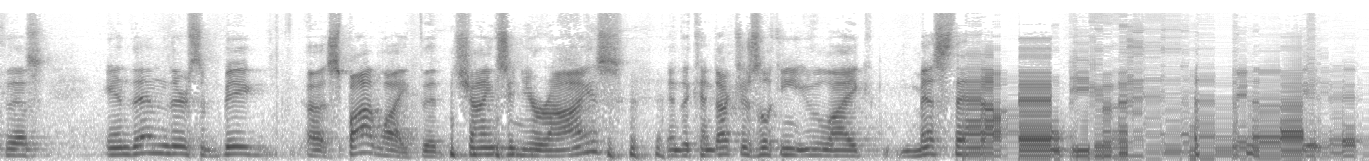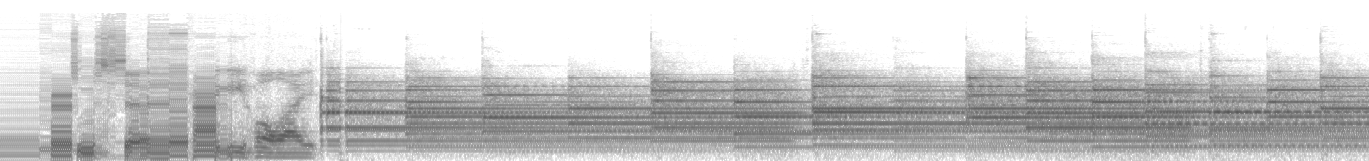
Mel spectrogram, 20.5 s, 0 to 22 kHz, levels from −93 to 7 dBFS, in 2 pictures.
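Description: From 7.22 to 12.0 s the sound turns into a rigid, metallic buzz near 66.8 Hz. This is robotic sound from repeated short buffers. The likely cause is audio arriving too seldom, so a chunk of about 15 ms was replayed again and again in place of most of the real signal.

At 12.81 s comes a short concealed packet loss. About 40 ms of audio never arrived in time. The receiver covered 34 ms of it by extending the preceding sound, then blended back. It is heard as a brief smear or wobble.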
